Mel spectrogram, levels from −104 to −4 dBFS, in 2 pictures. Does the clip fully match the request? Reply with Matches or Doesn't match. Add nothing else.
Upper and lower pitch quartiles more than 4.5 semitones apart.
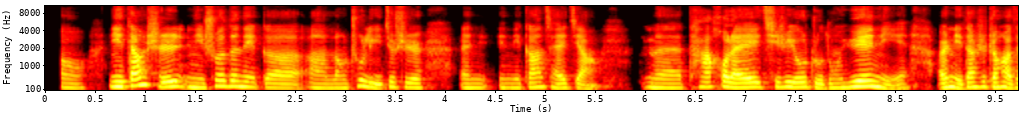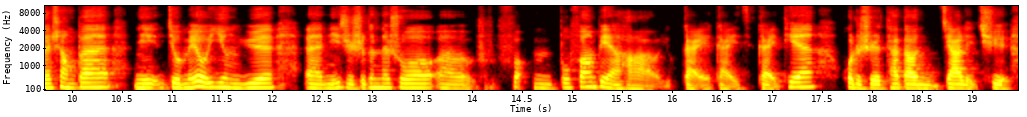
Doesn't match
